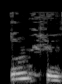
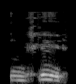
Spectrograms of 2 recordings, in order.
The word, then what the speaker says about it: include: Include, stressing on the first syllable, is incorrect. Include, stressing on the second syllable, means insert.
